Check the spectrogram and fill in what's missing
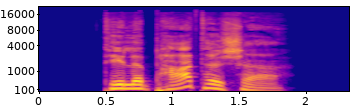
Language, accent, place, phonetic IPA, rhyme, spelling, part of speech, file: German, Germany, Berlin, [teleˈpaːtɪʃɐ], -aːtɪʃɐ, telepathischer, adjective, De-telepathischer.ogg
- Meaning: inflection of telepathisch: 1. strong/mixed nominative masculine singular 2. strong genitive/dative feminine singular 3. strong genitive plural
